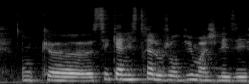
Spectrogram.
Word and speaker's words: canistrelli: recette des canisses trail canistrelli prononcé qu'à mistral par les corses puisque c'est une recette qui vient de corse donc c'est cali ce trail aujourd'hui moi je les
